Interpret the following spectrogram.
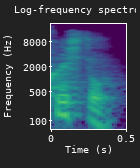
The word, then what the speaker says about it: Christo: Christo. It's Greek. It sounds like Ghanaian, Papa Christo.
